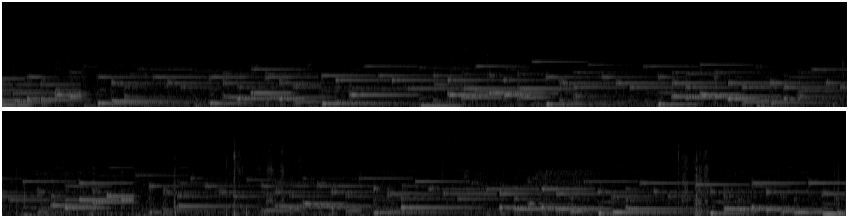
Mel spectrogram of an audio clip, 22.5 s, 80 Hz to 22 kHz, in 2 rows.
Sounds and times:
Music: 0:00.0 - 0:22.5.

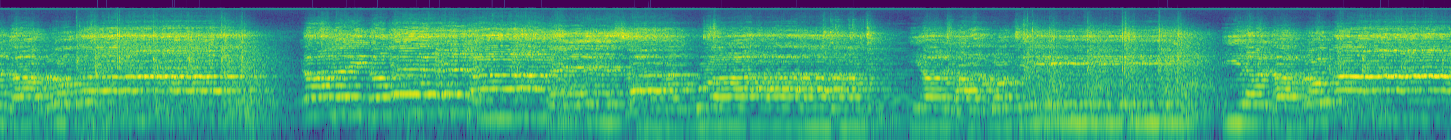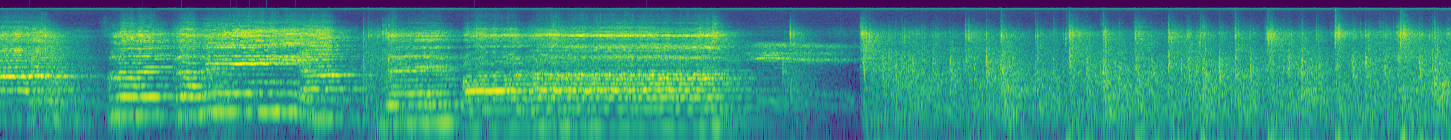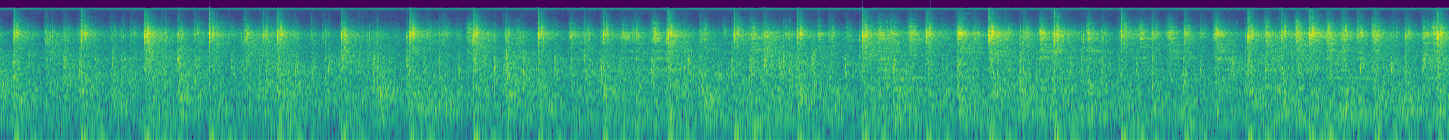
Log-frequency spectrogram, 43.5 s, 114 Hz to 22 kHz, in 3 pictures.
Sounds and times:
Flamenco: 0:00.0 - 0:43.5
Thump, thud: 0:00.8 - 0:02.8, 0:10.2 - 0:12.2, 0:18.1 - 0:18.5, 0:23.1 - 0:43.5.

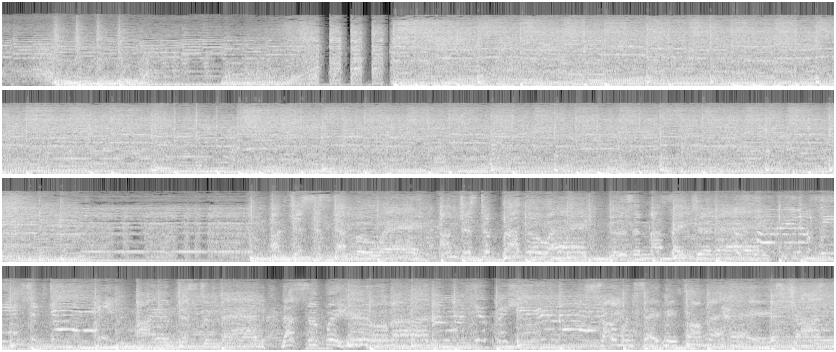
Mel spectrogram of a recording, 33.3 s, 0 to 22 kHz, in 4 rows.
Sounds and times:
Theme music: 0:00.0 - 0:33.2.

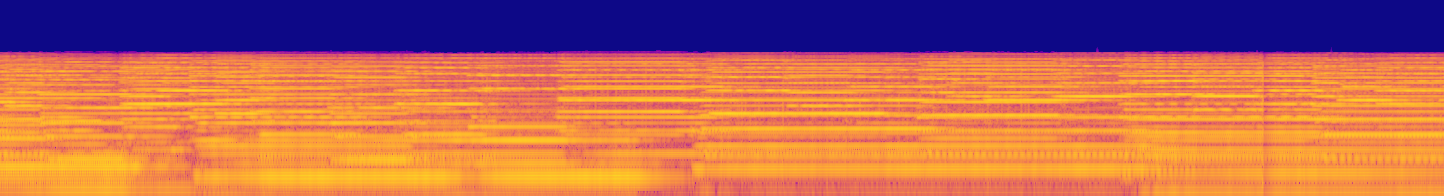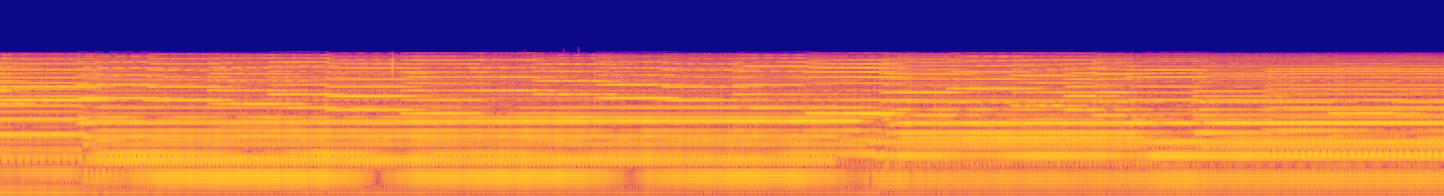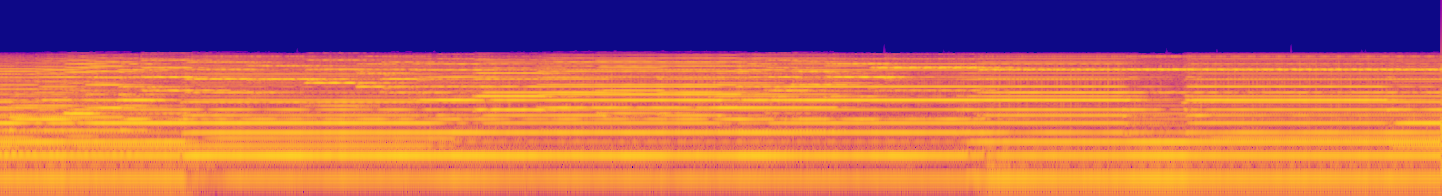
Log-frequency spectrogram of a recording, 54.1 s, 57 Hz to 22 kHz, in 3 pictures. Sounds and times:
Inside, large room or hall: 0:00.0 - 0:54.1
Keyboard (musical): 0:00.0 - 0:54.1.

